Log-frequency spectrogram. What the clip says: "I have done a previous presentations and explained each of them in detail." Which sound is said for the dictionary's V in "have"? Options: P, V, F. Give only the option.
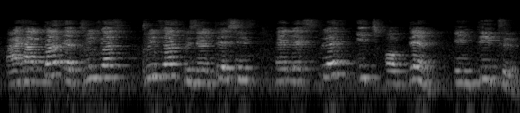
V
